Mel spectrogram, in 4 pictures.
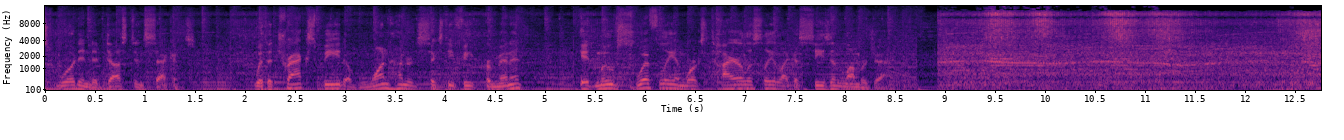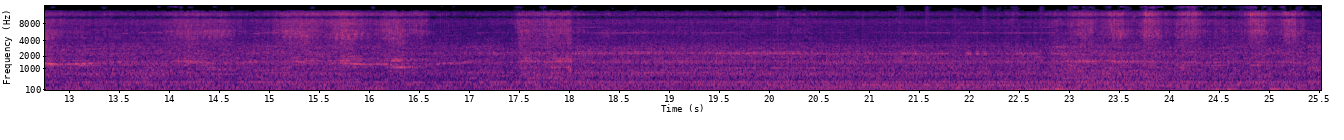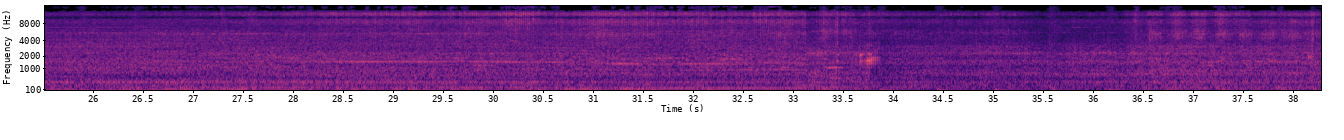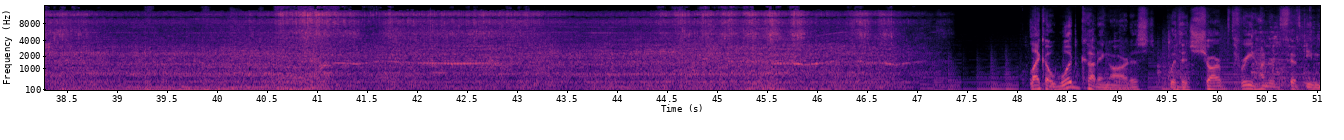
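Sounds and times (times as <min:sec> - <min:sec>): stump grinder engine running: 0:00.0 - 0:47.4
wavering whine: 0:08.5 - 0:47.4
rough chipping bursts: 0:08.9 - 0:43.6.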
